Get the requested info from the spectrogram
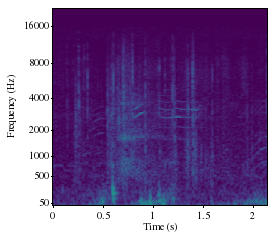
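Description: Faint field hockey play: distant high-pitched shouts from players on the field, with a few short sharp knocks, such as sticks striking the ball.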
